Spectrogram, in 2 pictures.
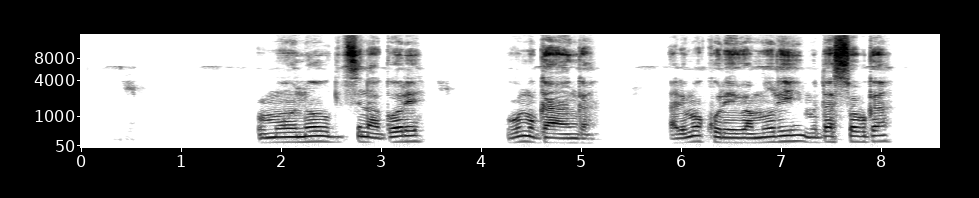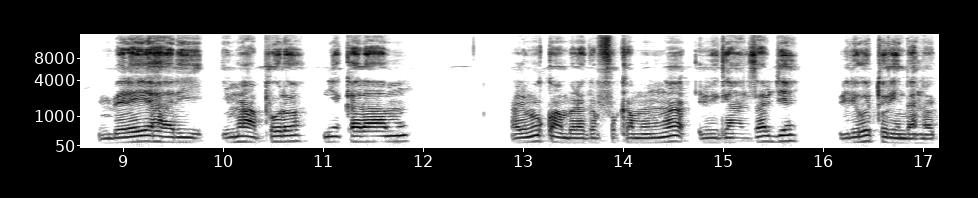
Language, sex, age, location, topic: Kinyarwanda, male, 25-35, Kigali, health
